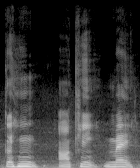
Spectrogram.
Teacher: अनुनासिक स्वर, इनके उच्चारण में ध्वनि मुख के साथ साथ नासिका द्वार से भी निकलती है। अर्थात जब हम बोलते हैं तो जो आवाज़ हमारी है वो मुंह से निकलने के साथ साथ नाक से भी निकलती है।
